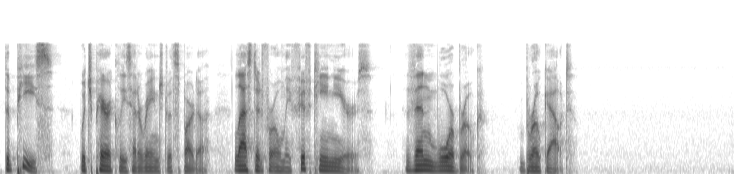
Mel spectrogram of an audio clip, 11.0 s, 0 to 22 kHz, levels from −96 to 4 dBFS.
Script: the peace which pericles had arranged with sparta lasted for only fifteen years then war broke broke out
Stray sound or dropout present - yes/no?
no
